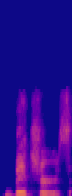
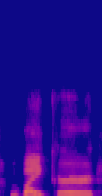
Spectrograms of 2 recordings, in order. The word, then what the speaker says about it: Bichir: You heard me, bichers. I know, that's not how you say it. And I'm not saying that biker, bicker, Bichir, and some of the other pronunciations out there aren't totally fine too. This option just seems to be the most potentially offensive while simultaneously being the most correct. So that's what I'm going with.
